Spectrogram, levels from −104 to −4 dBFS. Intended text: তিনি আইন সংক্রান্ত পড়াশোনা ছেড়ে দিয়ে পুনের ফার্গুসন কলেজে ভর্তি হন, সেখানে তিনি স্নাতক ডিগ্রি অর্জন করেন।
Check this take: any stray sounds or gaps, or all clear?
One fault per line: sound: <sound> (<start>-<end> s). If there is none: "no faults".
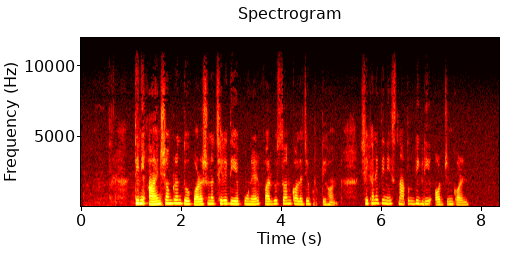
sound: dropout (4.7-4.7 s)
